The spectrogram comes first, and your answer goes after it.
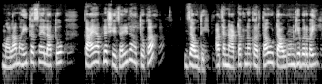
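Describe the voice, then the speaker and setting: A practical middle-aged mother who scolds her grown daughter in a spoken story, as a woman storyteller puts her on. The voice is fairly high and mellow, homely and chiding. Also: steady tone, moderate pace, natural voice.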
